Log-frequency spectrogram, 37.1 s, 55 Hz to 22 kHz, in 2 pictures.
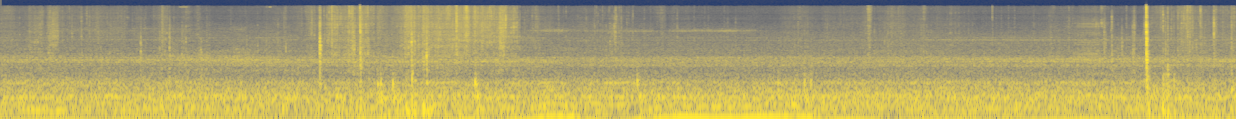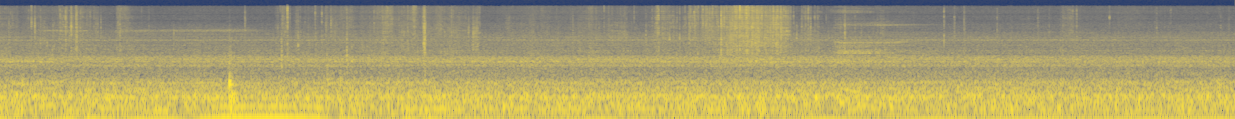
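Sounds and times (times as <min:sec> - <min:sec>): car engine and tyres rumbling: 0:00.0 - 0:37.0.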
